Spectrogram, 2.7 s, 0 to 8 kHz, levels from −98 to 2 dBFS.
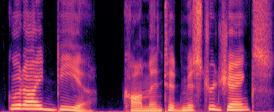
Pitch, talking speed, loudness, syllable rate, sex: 185 Hz, 110 wpm, -15 LUFS, 3.4 syllables/s, male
